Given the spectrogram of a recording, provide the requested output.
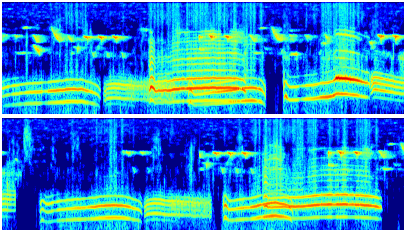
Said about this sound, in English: The name Huaukani means calling or moaning petrel, and you can often hear these calls if you're lucky enough to live near a colony during their spring and summer breeding season.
